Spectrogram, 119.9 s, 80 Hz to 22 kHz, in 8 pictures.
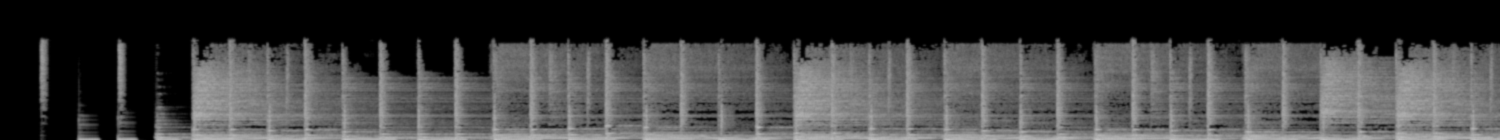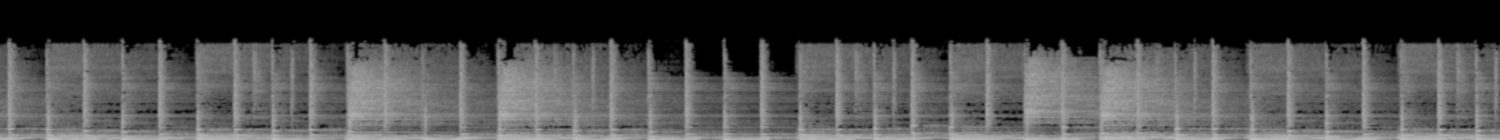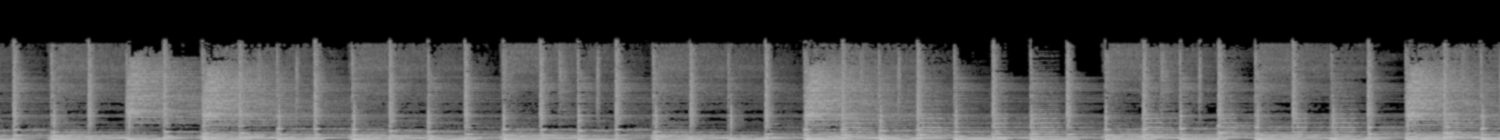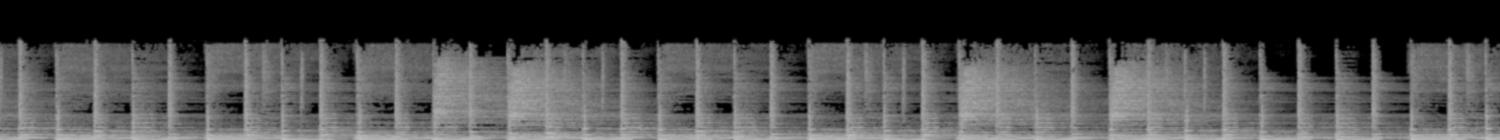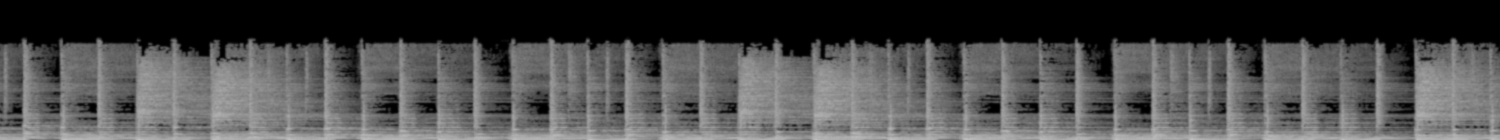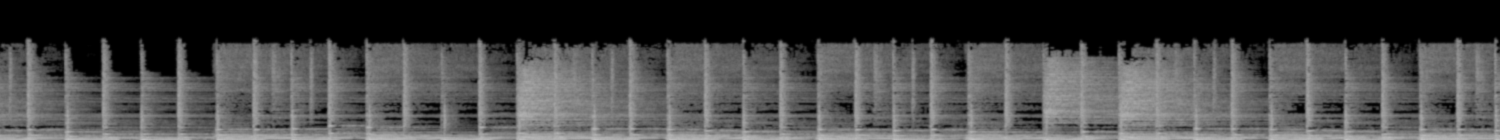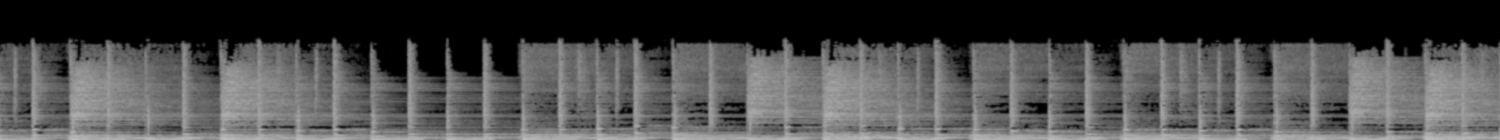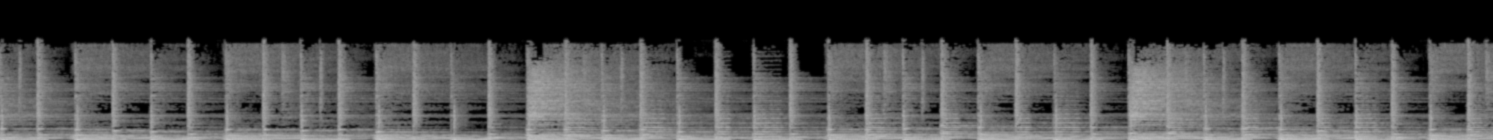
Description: минусовка версия 12480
